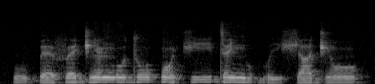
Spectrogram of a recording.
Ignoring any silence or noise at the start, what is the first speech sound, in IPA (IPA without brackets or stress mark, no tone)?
u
